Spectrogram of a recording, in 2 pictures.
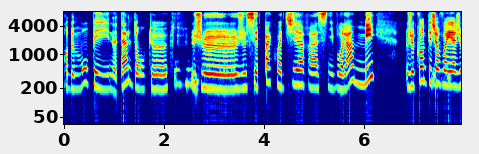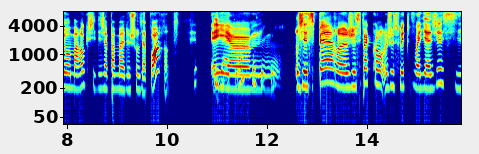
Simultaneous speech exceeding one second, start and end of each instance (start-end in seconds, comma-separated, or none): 11.0-12.2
